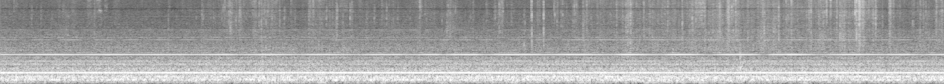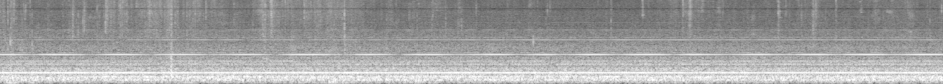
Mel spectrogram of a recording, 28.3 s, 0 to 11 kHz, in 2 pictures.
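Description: Cabin noise of an Airbus A320 taxiing with its jet engines at idle: a steady hum with a strong constant drone and a fainter high, steady tone above it, unchanging throughout.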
